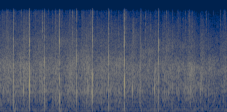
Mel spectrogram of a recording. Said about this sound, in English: Give the Lord Amen. A clap.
